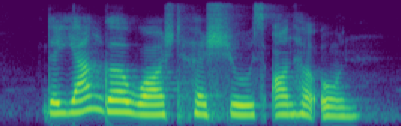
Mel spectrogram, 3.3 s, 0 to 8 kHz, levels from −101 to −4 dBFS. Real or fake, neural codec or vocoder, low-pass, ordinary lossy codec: real; none; 7.2 kHz; none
